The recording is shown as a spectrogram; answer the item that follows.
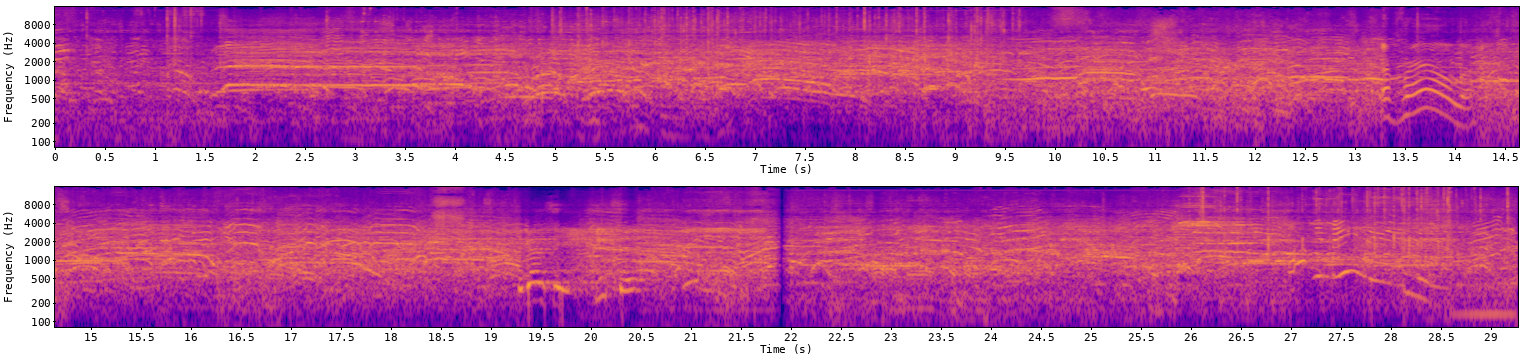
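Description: Football crowd in the stands: a babble of many spectators' voices talking and calling out, with brief breaks where the game footage cuts.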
